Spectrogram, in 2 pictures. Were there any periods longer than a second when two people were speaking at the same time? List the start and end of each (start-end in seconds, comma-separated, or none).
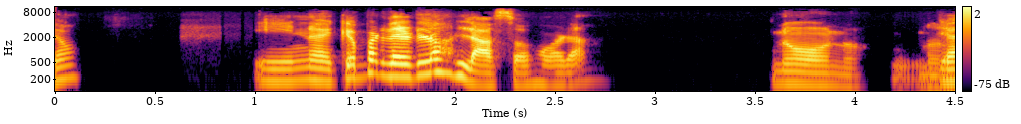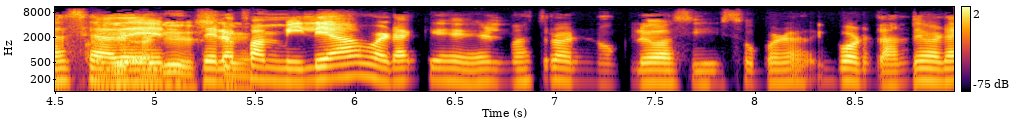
4.2-5.5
